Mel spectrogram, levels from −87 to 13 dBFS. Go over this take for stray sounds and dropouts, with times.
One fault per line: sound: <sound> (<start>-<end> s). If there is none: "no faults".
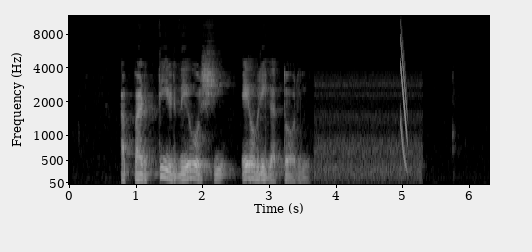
sound: chirp (5.0-5.1 s)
